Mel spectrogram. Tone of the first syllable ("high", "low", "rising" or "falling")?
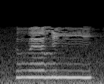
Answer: high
